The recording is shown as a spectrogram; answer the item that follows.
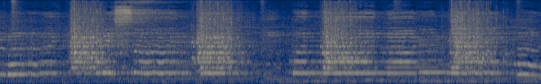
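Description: A woman singing a long, held melody with a Sundanese angklung ensemble of bamboo instruments and band accompaniment. Fuller accented chords swell in about every two seconds.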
